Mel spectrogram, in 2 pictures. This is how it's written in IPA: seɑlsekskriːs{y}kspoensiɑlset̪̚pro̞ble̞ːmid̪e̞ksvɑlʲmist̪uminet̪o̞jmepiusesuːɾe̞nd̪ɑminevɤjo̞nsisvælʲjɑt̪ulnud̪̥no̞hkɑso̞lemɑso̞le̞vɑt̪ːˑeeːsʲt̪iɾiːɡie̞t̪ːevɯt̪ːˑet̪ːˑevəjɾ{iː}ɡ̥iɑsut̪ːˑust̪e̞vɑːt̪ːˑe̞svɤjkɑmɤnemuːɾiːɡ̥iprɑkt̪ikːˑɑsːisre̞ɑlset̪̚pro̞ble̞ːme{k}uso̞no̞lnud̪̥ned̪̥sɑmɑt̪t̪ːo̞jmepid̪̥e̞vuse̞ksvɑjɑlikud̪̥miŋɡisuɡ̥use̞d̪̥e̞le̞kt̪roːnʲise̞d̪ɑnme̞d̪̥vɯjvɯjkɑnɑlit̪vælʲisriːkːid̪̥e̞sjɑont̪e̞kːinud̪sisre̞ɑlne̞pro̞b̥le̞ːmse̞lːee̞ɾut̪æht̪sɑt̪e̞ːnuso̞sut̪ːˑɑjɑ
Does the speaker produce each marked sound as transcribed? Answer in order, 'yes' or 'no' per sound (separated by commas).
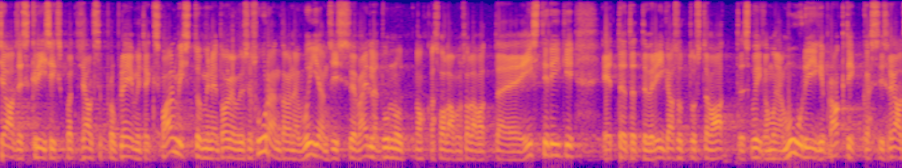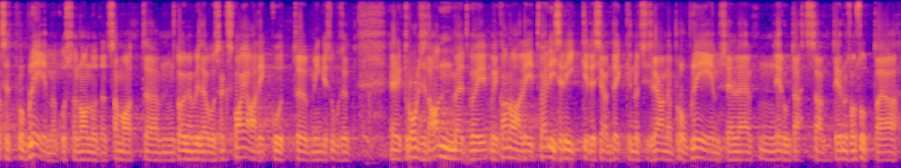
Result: no, yes, yes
